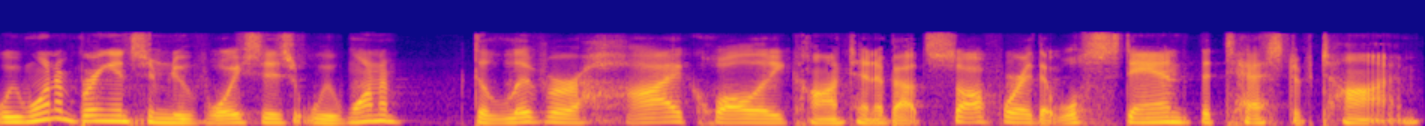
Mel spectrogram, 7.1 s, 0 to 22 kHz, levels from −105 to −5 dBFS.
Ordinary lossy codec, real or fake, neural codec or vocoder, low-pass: AAC, 48 kbps; real; none; 7.2 kHz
